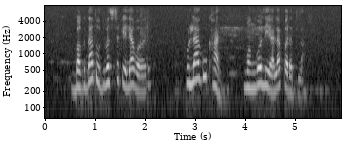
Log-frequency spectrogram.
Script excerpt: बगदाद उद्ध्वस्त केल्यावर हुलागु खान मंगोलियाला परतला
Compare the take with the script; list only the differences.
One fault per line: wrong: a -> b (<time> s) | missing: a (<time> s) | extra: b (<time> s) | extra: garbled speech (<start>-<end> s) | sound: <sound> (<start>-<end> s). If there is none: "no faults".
no faults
